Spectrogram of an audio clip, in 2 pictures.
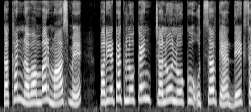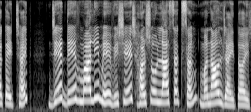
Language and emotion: Maithili, neutral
